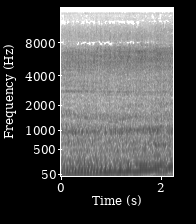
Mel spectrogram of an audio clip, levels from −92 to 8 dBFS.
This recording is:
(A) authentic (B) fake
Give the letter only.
A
